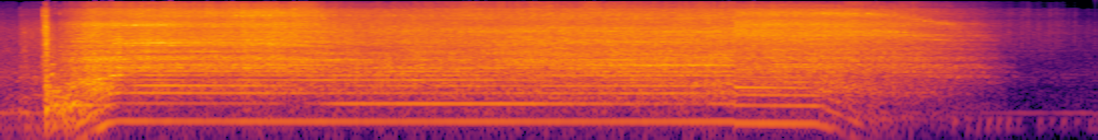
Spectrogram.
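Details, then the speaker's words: Grain bin blower started to test for a plugged discharge pipe; spins up to a loud steady hum, then pitch sags and winds down to a stop after five seconds. Blower stalling from plugged pipe. "when it died, that was the sign that it didn't work."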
